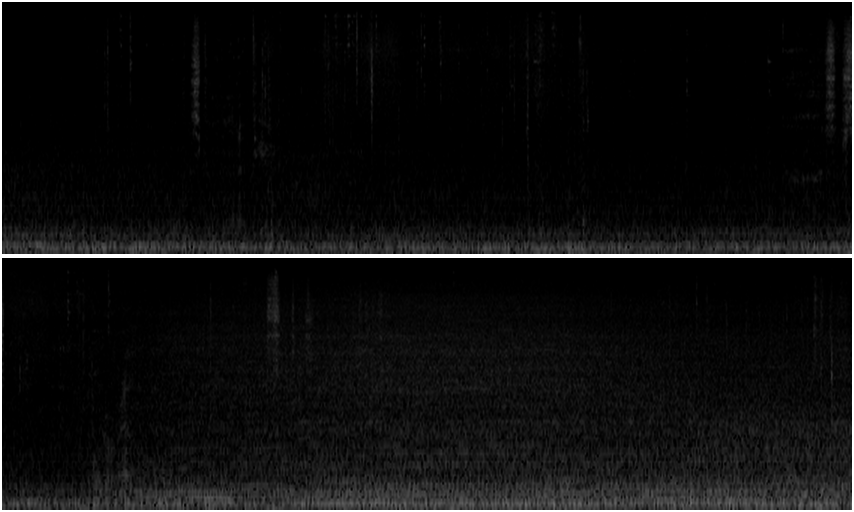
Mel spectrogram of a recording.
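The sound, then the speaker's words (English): A car engine drones steadily from inside the vehicle, then revs up with a rising whine partway through as the driver accelerates to overtake a slow truck, staying loud. “sorry, I had to pass a very slow truck.”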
